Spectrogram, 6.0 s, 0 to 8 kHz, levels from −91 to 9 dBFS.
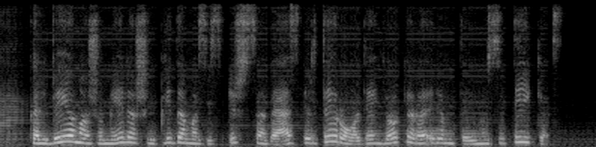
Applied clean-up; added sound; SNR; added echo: neural separator model SepFormer DNS4.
